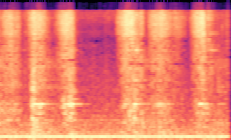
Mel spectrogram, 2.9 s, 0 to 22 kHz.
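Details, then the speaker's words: 2006 VW Jetta 2.5L front passenger-side hub, car on jack stands, hub turned by hand: a rough, rasping grind pulsing about twice a second, plus play in the hub; a worn front wheel bearing, before hub replacement. "I thought I'd show you how it was bad I'm not supposed to be any play in it come on it turn it's not supposed to make any noise this one"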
